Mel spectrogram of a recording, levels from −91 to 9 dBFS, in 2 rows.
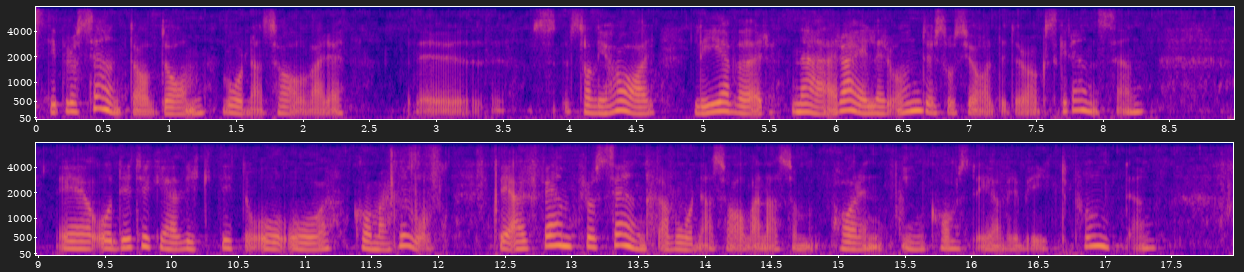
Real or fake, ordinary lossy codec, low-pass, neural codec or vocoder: fake; none; 7.2 kHz; codec, 16 kHz, 4.8 kbps, FACodec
